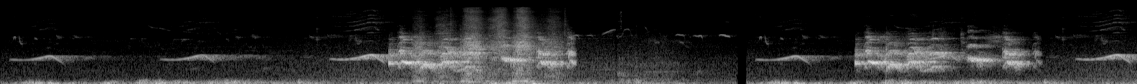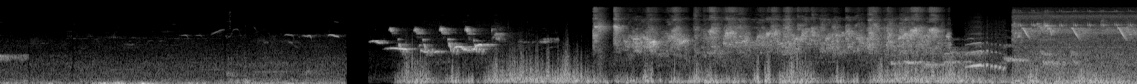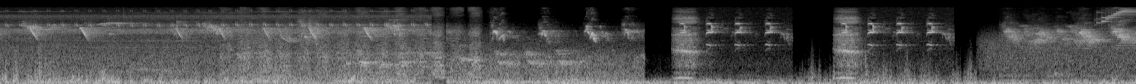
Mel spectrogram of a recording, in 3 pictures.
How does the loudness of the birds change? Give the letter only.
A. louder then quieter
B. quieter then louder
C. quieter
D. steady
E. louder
E.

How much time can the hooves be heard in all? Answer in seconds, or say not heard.
not heard.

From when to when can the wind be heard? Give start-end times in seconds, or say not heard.
15.3-34.0.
